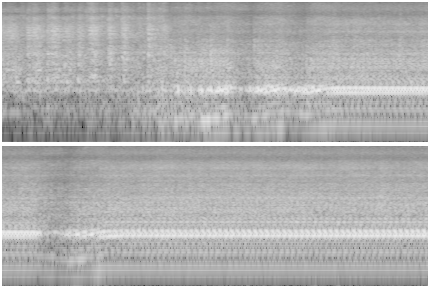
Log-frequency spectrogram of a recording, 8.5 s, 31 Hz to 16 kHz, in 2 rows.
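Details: Land Rover Series 3 diesel, first start after bleeding the fuel system and adjusting the pump stop: catches, stumbles briefly, then settles into a steady clattering run with an even drone; running on fuel now.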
